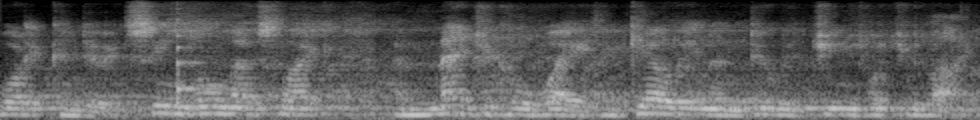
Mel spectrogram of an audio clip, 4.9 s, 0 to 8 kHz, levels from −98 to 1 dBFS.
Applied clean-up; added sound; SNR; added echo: none; Bowed string instrument; 13 dB; reverberation time 2.5 s.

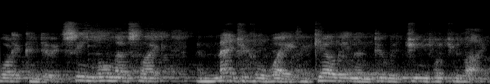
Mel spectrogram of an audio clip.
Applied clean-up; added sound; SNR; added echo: neural separator model SepFormer DNS4.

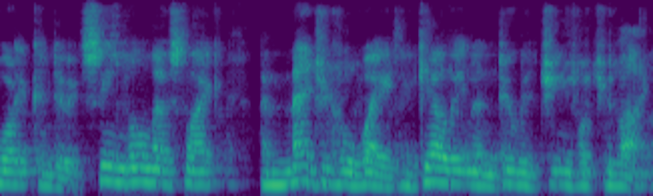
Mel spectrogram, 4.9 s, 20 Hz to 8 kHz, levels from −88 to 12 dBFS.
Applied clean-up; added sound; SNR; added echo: neural mask model DeepFilterNet 3.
